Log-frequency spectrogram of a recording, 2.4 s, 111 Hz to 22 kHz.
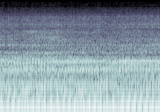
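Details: Sil-Air 15A oil piston airbrush compressor, or the old Fengda FD-186 oil-free unit measured around 60 dB: constant, even motor hum with a low steady drone and no pulsing, knocking or squeal, a compressor running normally.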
